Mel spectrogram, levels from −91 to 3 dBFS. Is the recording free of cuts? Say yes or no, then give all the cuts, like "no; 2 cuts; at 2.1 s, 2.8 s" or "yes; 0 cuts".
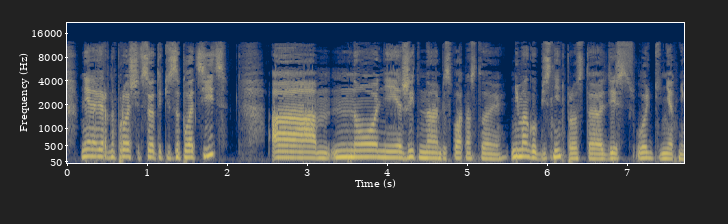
yes; 0 cuts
